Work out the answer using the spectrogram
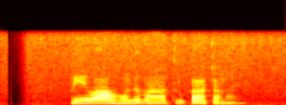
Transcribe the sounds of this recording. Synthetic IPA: meːʋaːɦond̪əmaːt̪ɾukaːt̪a̰maj

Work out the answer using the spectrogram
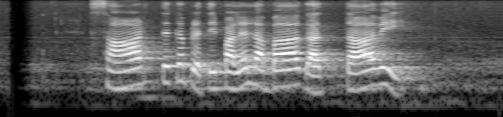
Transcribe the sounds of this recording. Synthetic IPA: saːrt̪əkəpɾət̪ipaləlabaːɡat̪ːaːʋeː

